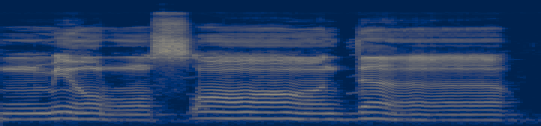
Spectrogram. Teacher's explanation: را ساکن سے پہلے زیر آ رہا ہے، را کو باریک پڑھتے ہیں مگر آگے حروف مستعلیہ کا ورڈ آ گیا ہے تو اب را کو موٹا پڑھیں گے۔ مرصاد، الف سے پہلے زبر الف مدہ ہوگا، 2 زبر کی تنوین کو وف میں الف سے بدل دیں گے۔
